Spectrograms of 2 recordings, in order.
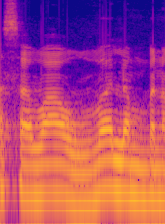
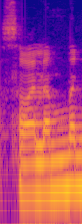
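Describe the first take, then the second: First: "स्वावलंबन" slowly, with the middle va sounded; correct pronunciation. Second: "स्वावलंबन" said as svaalamban, losing a va; wrong pronunciation. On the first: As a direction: draw out "स्वावलंबन" as svaa-va-lamban. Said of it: "स्वावलंबन होगा". ("स्वावलंबन" धीरे, व पर साफ़ उच्चारण) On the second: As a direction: swallow the middle va of "स्वावलंबन". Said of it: "स्वावलंबन नहीं होगा". ("स्वावलंबन" को स्वालंबन बोलना) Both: Shown as a demonstration.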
